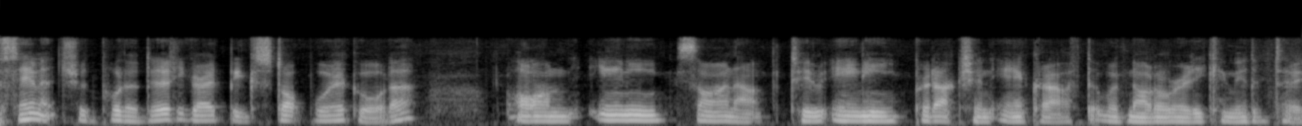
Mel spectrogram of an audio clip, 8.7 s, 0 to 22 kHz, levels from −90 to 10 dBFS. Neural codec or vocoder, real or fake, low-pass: codec, 16 kHz in and 24 kHz out, 1.1 kbps, FireRedTTS-2 codec; fake; 7.2 kHz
